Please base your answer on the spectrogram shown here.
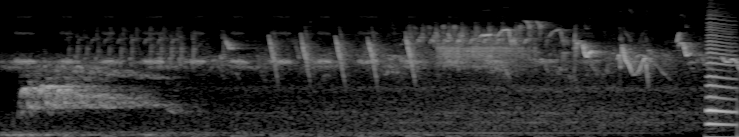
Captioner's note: crickets chirping, coyotes baying, birds singing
